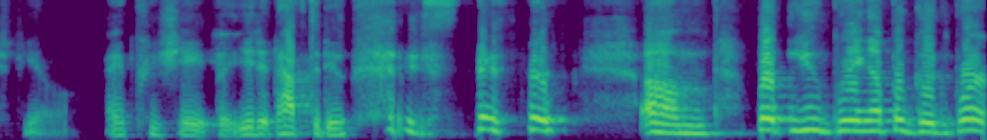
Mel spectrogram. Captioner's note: laughs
